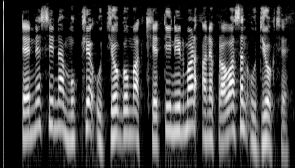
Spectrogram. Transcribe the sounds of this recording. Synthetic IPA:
ʈenesinamʊkʰjəʔud̪joɡomãkʰjet̪iniɾmaɳənepɾəʋasənʔud̪joɡt͡ʃʰe

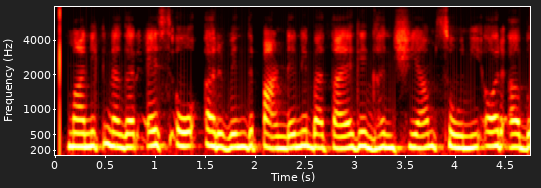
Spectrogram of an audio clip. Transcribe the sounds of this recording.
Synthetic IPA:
maːnɪknɐɡəɾɛsoːɐɾʋɪ̃nd̪pãːɳɖenebɐt̪aːjak̬eɡʱɐnʃijaːmsoːniʔɔːɾɐb

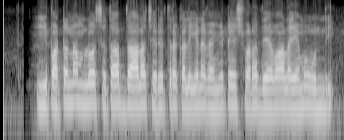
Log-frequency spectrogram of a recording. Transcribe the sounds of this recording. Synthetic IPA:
iːpɐʈːɐɳɐmlo̞ːʃɐt̪aːb̚d̪aːlɐt͡ʃɐɾit̪ɾɐkɐliɡinɐʋeŋɡɐʈeːʃʋɐɾɐd̪ɛːʋaːlɐjɐmuund̪i

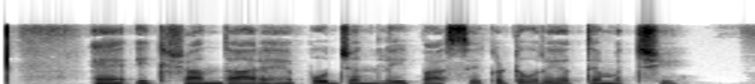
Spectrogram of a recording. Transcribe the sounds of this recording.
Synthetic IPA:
ɛːʔɪkʃaːnd̪aːɾɦɛːpoːd͡ʒənləiːpaːseːkəʈoːɾeːət̪ẽːmətːʃʰiː

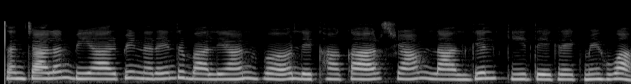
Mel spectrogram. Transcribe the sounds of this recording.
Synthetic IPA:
sɐ̃ɲt͡ʃaːlənbiːaːɾpinɐɾẽːnd̪ɾəbaːljaːnʋəleːkʰaːkaːɾʃaːmlaːlɡɪlkid̪eːkʰɾekmẽɦʊaː

